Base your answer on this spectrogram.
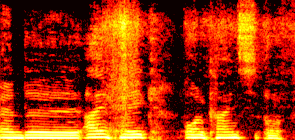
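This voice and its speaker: With a dark, mellow tone, a man's voice sounds somewhat breathy. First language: Danish. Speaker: sailing vlogger. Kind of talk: casual vlog. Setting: on a boat in harbor, outdoors. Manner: halting, many fillers.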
